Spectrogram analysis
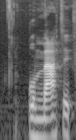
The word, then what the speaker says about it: Ummatics: um came from um omatics literally you could say it it rhymes with politics right and that's sort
